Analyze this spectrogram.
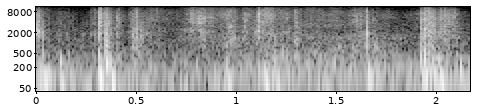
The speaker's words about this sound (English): So I just now noted that I have 2 quick thinking in my hand. I gotta shuffle that back in my deck.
